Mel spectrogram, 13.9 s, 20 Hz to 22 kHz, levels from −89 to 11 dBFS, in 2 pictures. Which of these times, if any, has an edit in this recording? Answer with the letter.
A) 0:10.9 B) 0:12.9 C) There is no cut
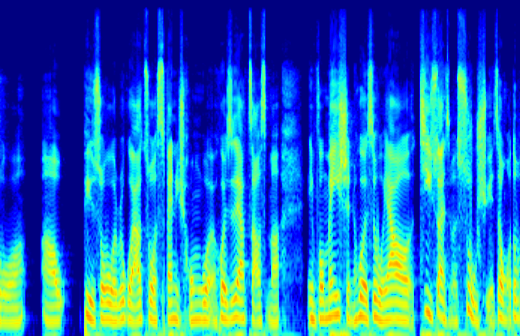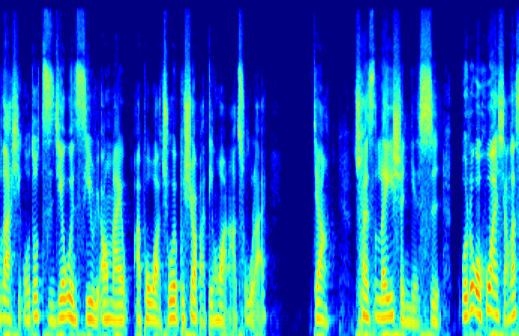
B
